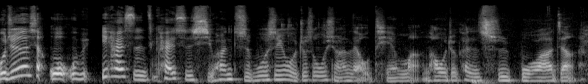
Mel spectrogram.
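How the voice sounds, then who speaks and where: A woman speaks at a very fast pace with hardly any pauses and ordinary pitch variation. Noticeable background noise runs underneath. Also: medium pitch for a woman. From Taiwan, Kaohsiung. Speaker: livestream host. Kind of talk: casual chat interview. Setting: studio. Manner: animated.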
